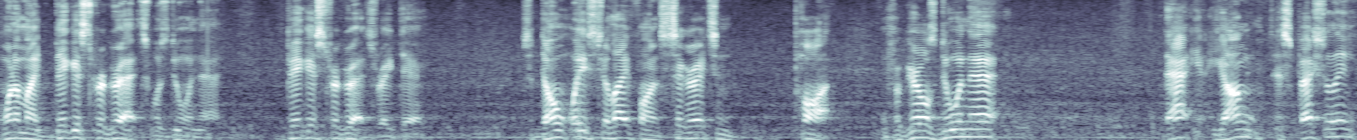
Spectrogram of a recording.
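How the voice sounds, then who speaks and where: Amid noticeable background noise and audible room echo, a man with a New England accent talks at a fairly slow pace in a medium pitch, using lively intonation and long, frequent pauses. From Maine, US (Rockland area). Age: 30s. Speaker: livestreamer and home renovation contractor. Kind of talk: casual livestream chat. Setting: live stream at a renovation job site.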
